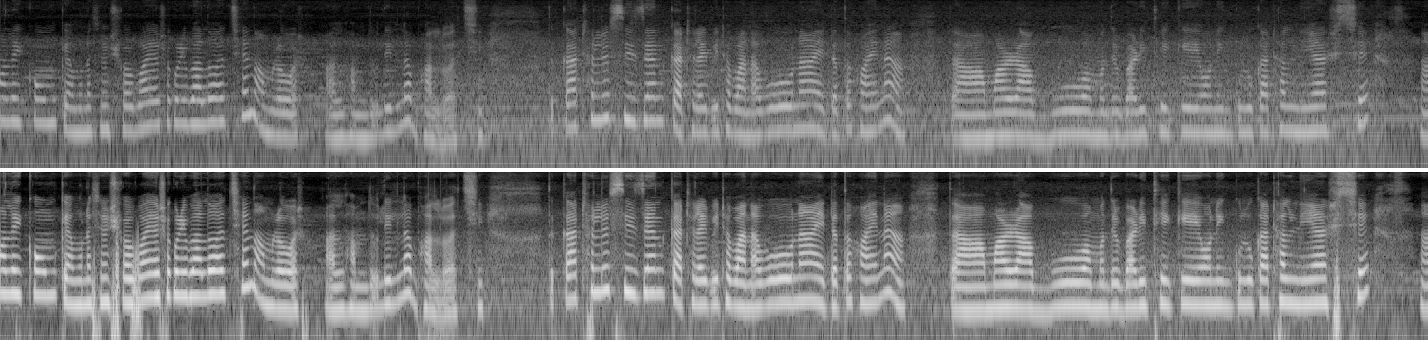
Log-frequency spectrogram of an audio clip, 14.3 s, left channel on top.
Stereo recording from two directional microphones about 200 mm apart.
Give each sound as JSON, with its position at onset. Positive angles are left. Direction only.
{"t": 0.0, "sound": "speech", "side_deg": -55}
